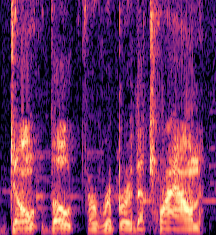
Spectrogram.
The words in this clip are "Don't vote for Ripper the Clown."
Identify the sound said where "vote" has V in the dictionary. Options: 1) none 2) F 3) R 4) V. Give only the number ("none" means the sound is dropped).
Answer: 4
